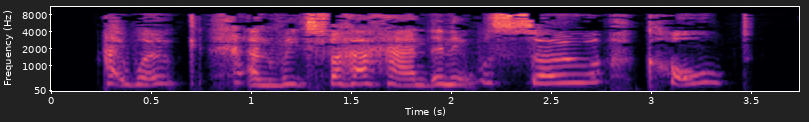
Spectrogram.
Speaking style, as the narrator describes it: she sobbed

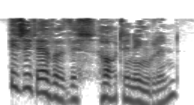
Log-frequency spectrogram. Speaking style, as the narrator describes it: Elizabeth asked, her voice trembling as another echo of their father's fury reached what was left of the garden

